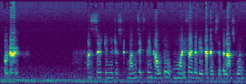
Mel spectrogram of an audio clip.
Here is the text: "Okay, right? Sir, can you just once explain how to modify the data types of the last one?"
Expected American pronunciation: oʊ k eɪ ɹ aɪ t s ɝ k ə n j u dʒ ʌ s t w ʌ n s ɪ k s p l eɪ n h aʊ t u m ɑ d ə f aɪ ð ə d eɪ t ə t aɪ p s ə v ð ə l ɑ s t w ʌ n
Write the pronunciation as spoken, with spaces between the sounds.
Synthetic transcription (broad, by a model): oʊ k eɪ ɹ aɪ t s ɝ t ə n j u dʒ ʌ s t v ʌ n s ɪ k s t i n h aʊ t u m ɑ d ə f aɪ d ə d eɪ t ə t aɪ s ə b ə l ɑ s t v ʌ n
